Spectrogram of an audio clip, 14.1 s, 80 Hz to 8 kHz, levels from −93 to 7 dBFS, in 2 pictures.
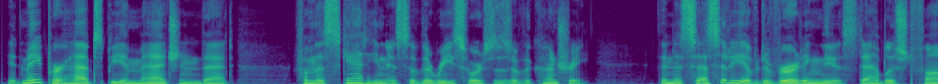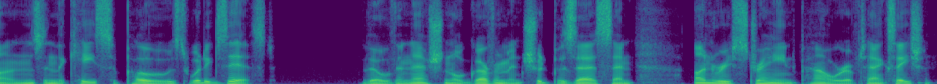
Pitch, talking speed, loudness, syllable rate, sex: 110 Hz, 165 wpm, -20 LUFS, 5.9 syllables/s, male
